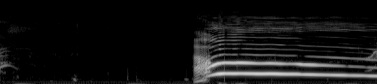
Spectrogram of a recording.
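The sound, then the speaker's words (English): A person lets out a long, loud mock wolf howl, starting with a rising yelp and then holding a steady, sustained tone after a moment of near silence. “Howling at the moon.”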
